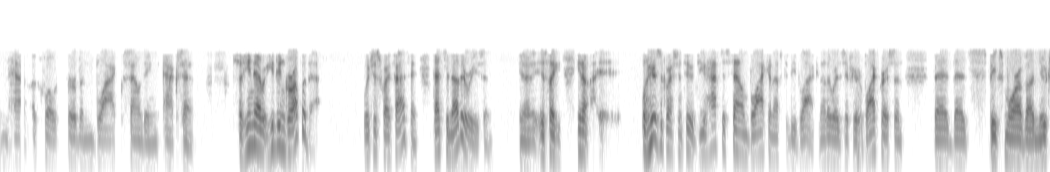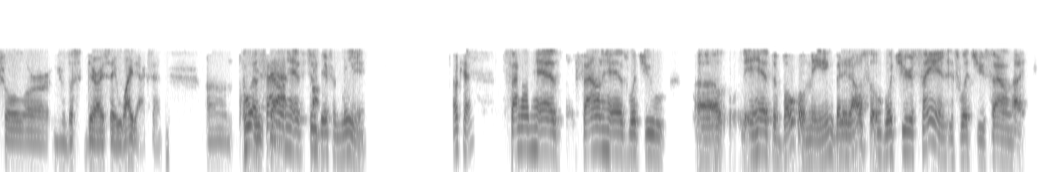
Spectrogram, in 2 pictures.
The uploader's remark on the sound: We had a power failure and I had to call in to my own show by phone.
